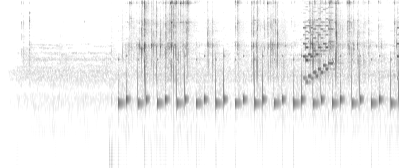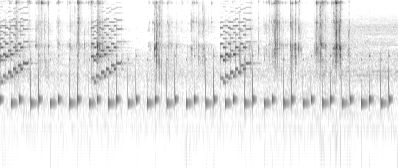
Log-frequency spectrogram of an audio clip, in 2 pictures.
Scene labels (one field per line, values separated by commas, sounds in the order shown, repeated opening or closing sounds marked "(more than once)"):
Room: hallway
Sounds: phone ringing, keys, bell ringing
